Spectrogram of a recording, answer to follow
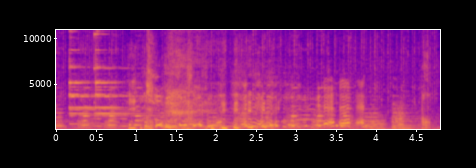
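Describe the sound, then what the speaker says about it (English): A ship's bell rings repeatedly on a small boat in a cartoon, bright clangs mixed with children's chatter and giggling close by. "Peppa, ring the bell."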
